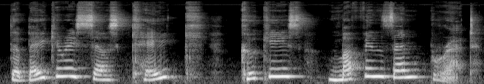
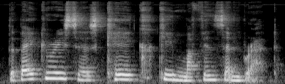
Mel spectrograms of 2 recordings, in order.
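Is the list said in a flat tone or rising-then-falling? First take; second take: rising-then-falling; flat. First: Items rise, and the voice falls at the end. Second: All items stay on one flat note.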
